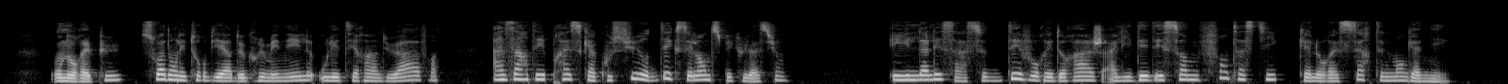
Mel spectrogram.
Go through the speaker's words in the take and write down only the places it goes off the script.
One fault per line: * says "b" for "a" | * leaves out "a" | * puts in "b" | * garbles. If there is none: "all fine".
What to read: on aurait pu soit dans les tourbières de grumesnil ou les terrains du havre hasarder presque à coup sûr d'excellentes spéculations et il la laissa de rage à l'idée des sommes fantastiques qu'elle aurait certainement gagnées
* puts in "se dévorer"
